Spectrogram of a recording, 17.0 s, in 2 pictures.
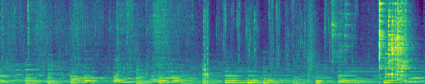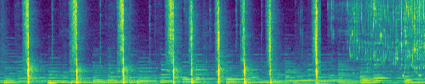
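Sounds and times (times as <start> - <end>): background music: 0.0 - 17.0
cleaver chopping on wooden board: 9.0 - 9.2, 10.8 - 11.1, 11.8 - 14.0.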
